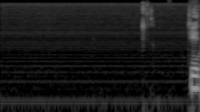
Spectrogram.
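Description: Steady low electrical mains hum through the microphone and amplifier chain, with a man's voice starting just at the end.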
